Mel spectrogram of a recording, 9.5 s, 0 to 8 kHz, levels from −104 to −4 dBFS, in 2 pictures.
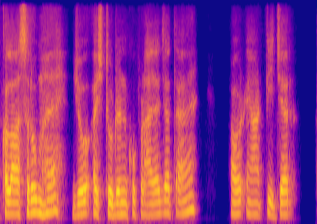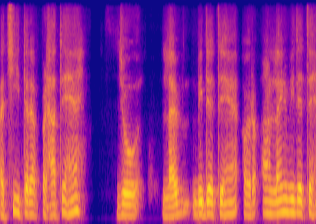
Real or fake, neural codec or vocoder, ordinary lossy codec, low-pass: fake; codec, 16 kHz, 0.7 kbps, FocalCodec; none; 7.2 kHz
